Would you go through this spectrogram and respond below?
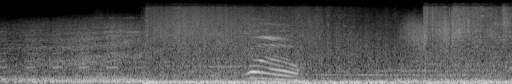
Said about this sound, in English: Apparently the spaceship is crashing.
